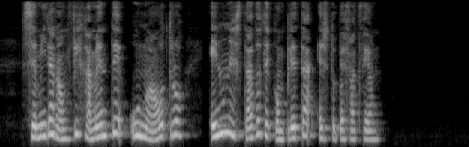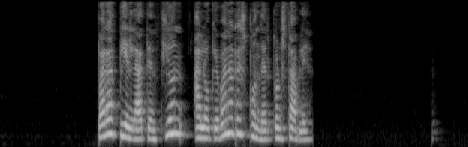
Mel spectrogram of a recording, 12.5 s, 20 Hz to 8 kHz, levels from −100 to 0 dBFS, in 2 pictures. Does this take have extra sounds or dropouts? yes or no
no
